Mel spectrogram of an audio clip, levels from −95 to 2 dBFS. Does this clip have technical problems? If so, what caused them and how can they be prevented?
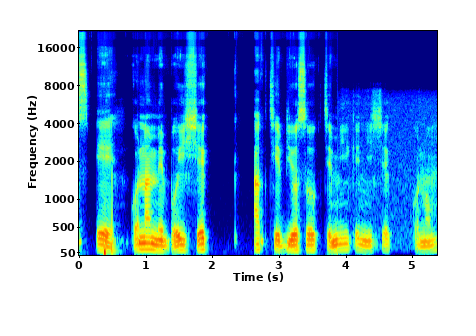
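Yes. A loud pop at 0.38 to 0.52 s: two sharp pops in quick succession, far louder than the speech, which carries on beneath them. They are likely a voltage pulse from a plug, switch, static discharge or driver glitch. Secure connections, avoid touching switches or cables while recording, and ground the setup against static.

An input switched to a poorer device at 3.88 s: without any gap, the sound turns duller, with nothing above 7.6 kHz, drops a few decibels in level, and gains a new hiss well below the speech. The likely cause is the system changing to another microphone or a headset call profile. Lock the recording input in the system settings.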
